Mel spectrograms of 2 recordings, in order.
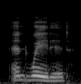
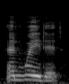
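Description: Both takes have the same delivery.

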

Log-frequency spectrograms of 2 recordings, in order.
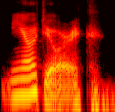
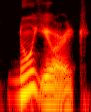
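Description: First: "New York" as "Nyoo York"; British pronunciation. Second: "New York" as "Noo York"; no y-glide in the "New" of "New York"; American pronunciation. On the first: Teacher confirms the British answer, "New York" as "Nyoo York". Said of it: "¿Y cómo sería en británico?". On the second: Teacher confirms the American answer, "New York" as "Noo York". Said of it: "¿cómo se diría Nueva York en americano?". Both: Shown as a demonstration.

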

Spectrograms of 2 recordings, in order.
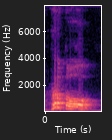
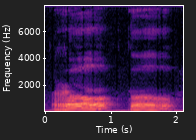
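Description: First: Said in the usual way. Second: Put-on lower, babyish roto; baby talk. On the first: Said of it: "sino leemos tal como hablamos". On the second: Shown as a demonstration. Teacher mimics a baby for the class. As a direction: say it like a little baby. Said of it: "Ya no decimos como los bebitos".

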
